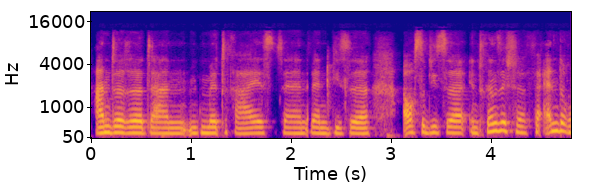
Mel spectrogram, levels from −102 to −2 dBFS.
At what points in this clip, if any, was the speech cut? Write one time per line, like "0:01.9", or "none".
0:01.1
0:02.2
0:03.1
